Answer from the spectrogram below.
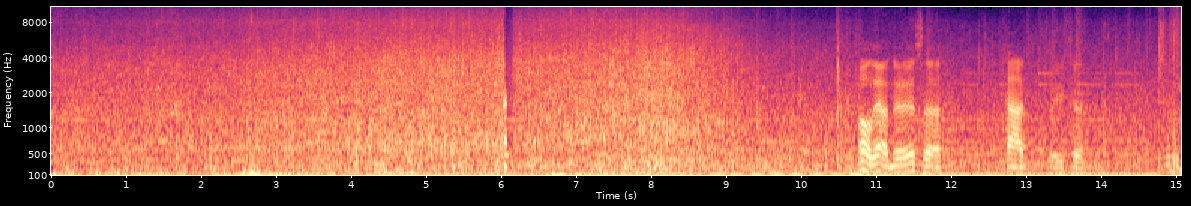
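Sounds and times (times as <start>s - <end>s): creek rushing over rocks: 0.0s - 10.0s
wind rumble on microphone: 0.0s - 15.0s.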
